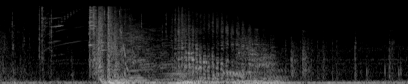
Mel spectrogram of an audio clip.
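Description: Heavy footsteps clank on a metal floor.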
